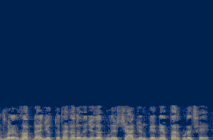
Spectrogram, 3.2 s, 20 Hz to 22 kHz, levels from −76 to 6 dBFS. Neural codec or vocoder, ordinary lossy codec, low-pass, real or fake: none; MP3, 48 kbps; 5.4 kHz; real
